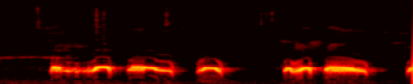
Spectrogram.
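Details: Spotted dove decoy bird cooing to lure and stimulate other doves, recorded directly without background noise: a run of low, hoarse coo notes, each short burst followed by a longer sliding coo, with no other sounds.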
